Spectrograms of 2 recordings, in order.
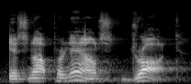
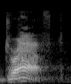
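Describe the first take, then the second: First: The vowel rhymes with caught. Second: The vowel is like the one in after. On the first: The speaker calls it wrong. "It's not pronounced draught" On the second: The speaker calls it right. "It's pronounced draft"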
